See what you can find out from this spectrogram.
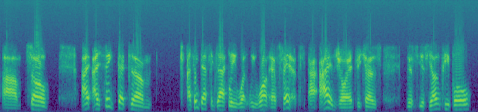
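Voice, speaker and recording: A man's voice: mid-range voice, lively intonation, unhurried, no echo. Middle-aged man on a dull, dry line. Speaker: sports radio host, interview guest. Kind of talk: casual interview answers, reflective opinion.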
